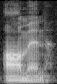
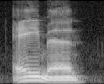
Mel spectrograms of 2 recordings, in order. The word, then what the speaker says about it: Amen: Amen. Not amen. Remember, the long A in Latin is ah. Amen. Amen. That's how you say it.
